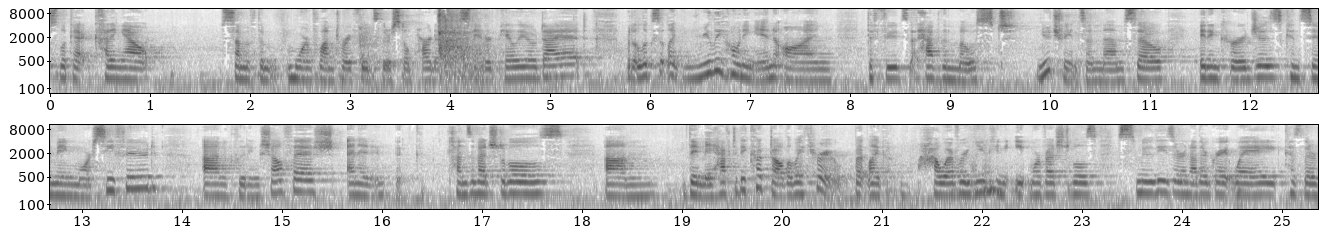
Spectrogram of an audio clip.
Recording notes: In this episode, it's the second part of our LIVE show!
